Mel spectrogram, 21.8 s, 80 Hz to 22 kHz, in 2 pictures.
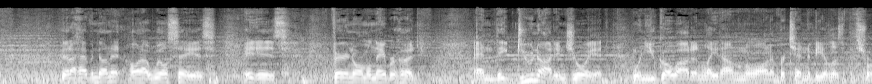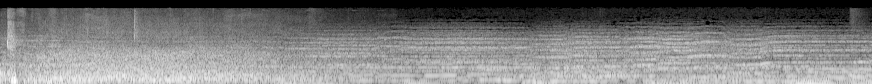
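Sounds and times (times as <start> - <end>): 
car driving through city streets in Los Angeles: 0.0 - 4.2, 10.8 - 20.6
road and engine rumble from a car driving through city streets: 0.0 - 21.7
speech: 0.8 - 11.2.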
